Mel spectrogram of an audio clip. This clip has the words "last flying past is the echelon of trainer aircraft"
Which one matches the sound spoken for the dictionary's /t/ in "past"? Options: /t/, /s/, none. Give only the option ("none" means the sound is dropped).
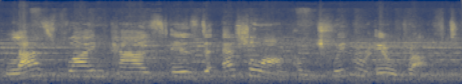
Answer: none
